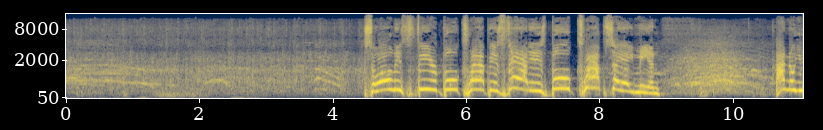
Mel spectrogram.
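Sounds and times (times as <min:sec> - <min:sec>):
applause: 0:00.0 - 0:05.7
large crowd roaring and cheering: 0:00.0 - 0:07.0, 0:07.7 - 0:11.0
speech: 0:04.6 - 0:09.1, 0:10.8 - 0:11.0
people shouting: 0:08.9 - 0:10.5.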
